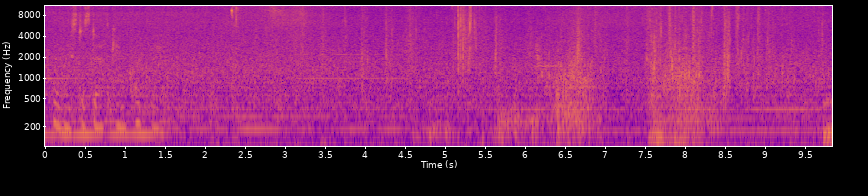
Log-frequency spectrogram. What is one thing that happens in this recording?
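Water rushes steadily in a nearby stream.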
